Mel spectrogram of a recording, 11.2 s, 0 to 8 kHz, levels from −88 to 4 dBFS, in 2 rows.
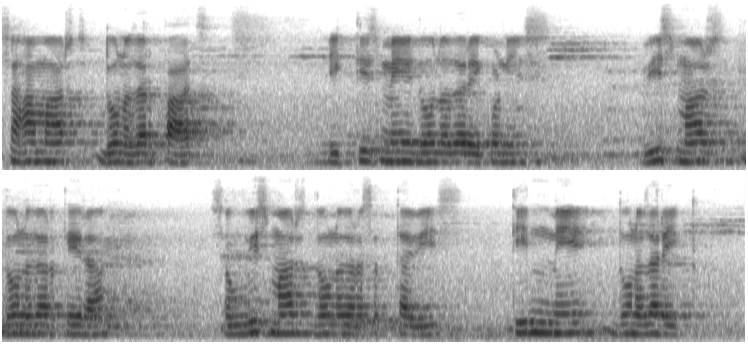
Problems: none marked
